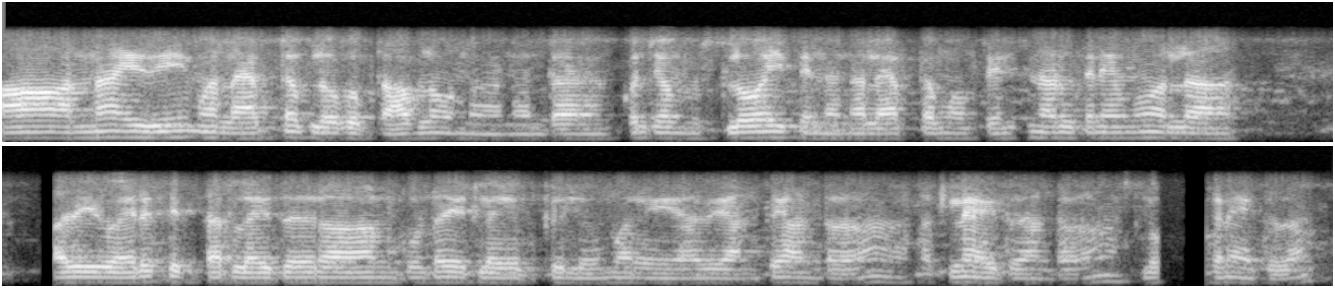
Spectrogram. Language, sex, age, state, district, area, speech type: Telugu, male, 18-30, Telangana, Nalgonda, rural, conversation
